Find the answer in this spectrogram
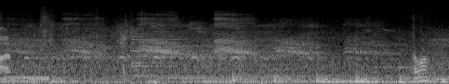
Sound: birds squawking; bell ringing

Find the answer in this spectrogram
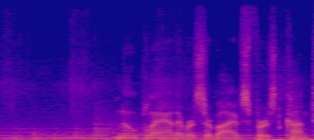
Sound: voiceover

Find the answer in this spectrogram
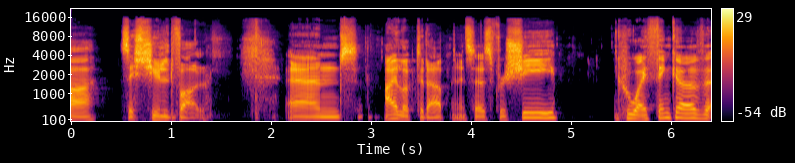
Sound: reading Anglo-Saxon

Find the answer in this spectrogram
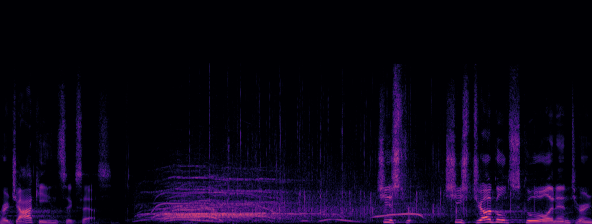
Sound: applause

